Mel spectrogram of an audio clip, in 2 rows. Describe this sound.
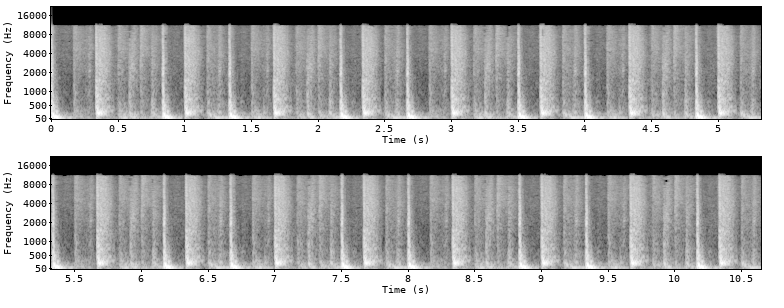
True Ghost Break 2 (180 BPM)
These are the break I layered out and create. Here's my break Folder!
If link not work it's either traffic or it wont through it. Sory for the misleading tags and not grammar.
4x4-Records, Bass, Clap, Closed, Dance, Drum, Drums, EDM, Electric, Hi-Hats, House, J-Lee, Kick, Loop, Music, Off-Shot-Records, Sample, Snare, Stab, Synthesizer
